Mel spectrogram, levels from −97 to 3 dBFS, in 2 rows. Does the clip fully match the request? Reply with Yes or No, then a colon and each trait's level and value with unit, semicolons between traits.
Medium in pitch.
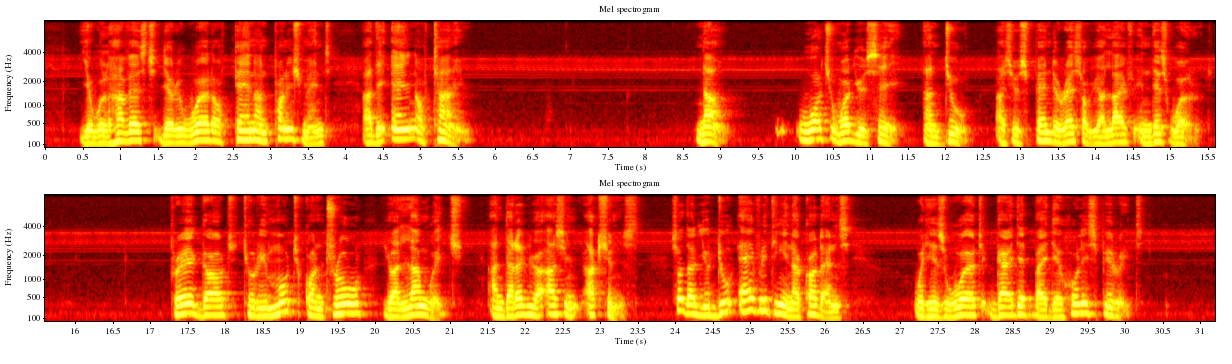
Yes: medium, 155 Hz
